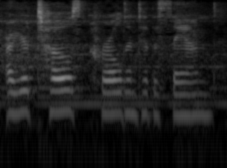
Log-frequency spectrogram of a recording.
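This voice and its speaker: With music behind her, a medium-pitched woman guides a body scan meditation. She sounds calm and soothing, speaking in short, unhurried phrases broken by pauses.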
